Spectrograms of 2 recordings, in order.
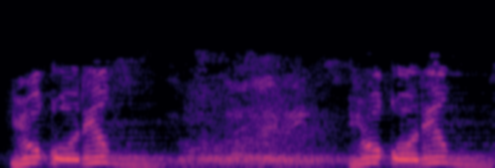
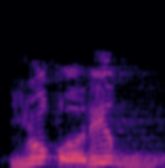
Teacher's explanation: اب یہاں قاف پر قلقلہ کریں گے، را کو تو باریک پڑھیں گے لیکن ضاد کو پر پڑھیں گے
